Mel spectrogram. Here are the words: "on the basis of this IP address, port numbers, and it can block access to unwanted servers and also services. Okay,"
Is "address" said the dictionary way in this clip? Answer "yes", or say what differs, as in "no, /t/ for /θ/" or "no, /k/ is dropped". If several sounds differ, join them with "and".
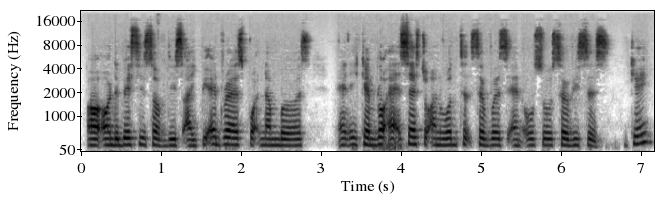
yes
